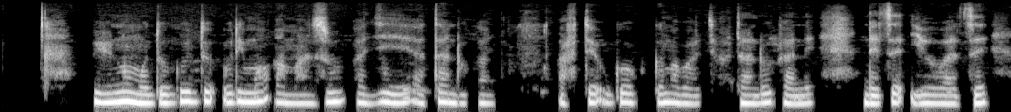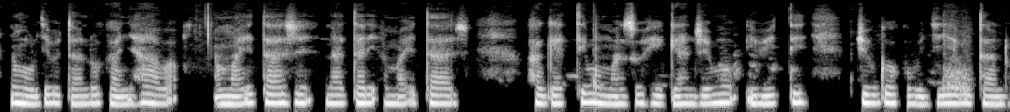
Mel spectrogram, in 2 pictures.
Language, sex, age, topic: Kinyarwanda, female, 18-24, government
